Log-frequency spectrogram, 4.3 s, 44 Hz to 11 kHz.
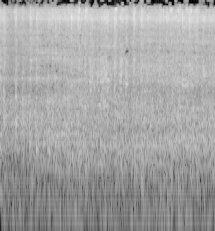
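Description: ER9T electric multiple unit passing close by at speed: the steady noise of its wheels running on the rails as the carriages go past.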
